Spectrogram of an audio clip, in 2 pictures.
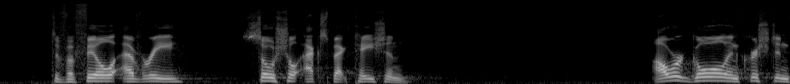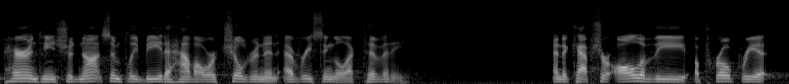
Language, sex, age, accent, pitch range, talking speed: English, male, 50-69, American, 85-145 Hz, 110 wpm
